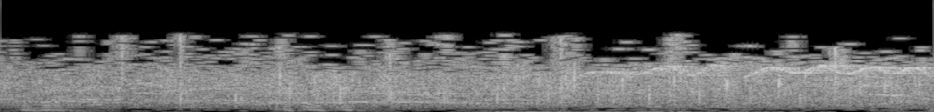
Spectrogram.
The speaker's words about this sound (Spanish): Vamos a aplaudir a Felipe.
